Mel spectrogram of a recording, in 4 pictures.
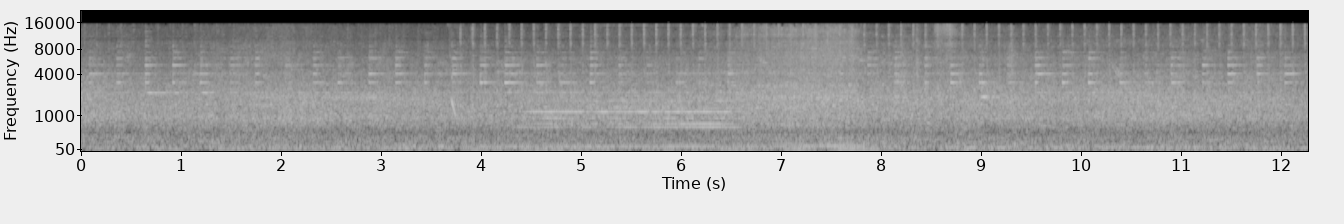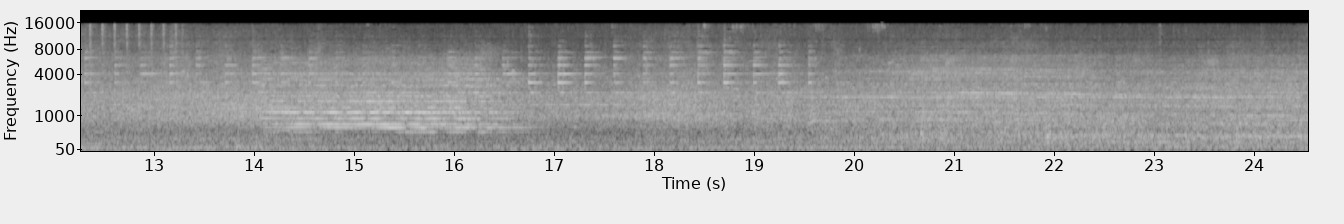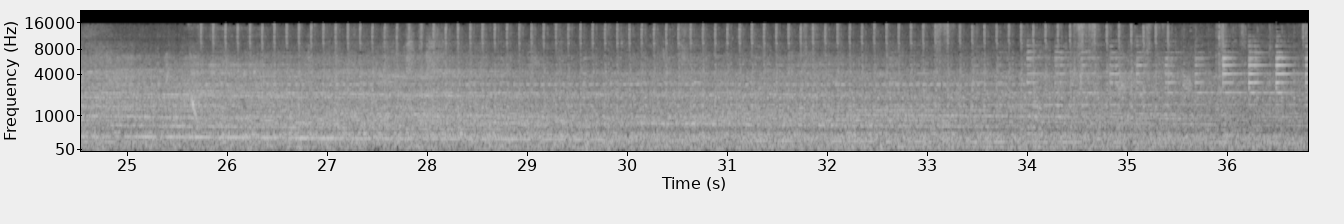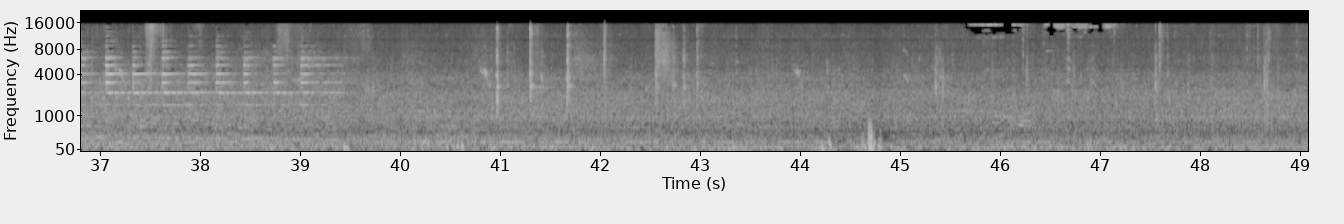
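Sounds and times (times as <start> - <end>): crossing warning bells ringing: 0.0 - 40.3
electric train rumbling: 0.0 - 49.0
train whine rising in pitch: 19.0 - 39.4.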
